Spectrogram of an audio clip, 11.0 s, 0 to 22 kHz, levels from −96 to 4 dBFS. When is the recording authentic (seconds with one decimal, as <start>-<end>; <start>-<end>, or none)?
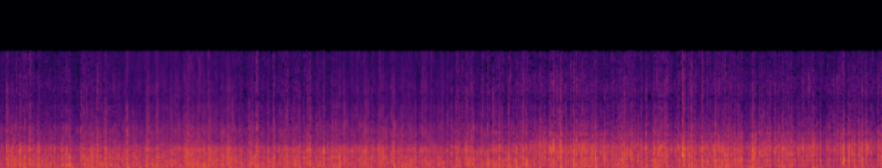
0.0-1.5; 3.0-4.2; 5.7-11.0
